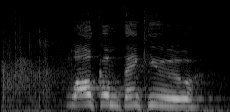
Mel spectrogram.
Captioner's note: audience applauding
